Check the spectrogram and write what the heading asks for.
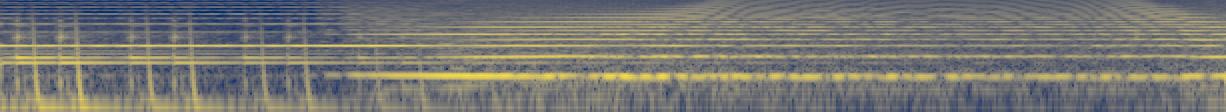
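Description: Kalimba played through a Eurorack modular synthesizer: a quick run of plucked clicks over held tones, then, about two seconds in, one steady sustained synth tone with a rising-and-falling shimmer high up around the middle.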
